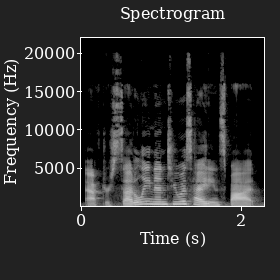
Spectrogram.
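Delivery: plain reading voice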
